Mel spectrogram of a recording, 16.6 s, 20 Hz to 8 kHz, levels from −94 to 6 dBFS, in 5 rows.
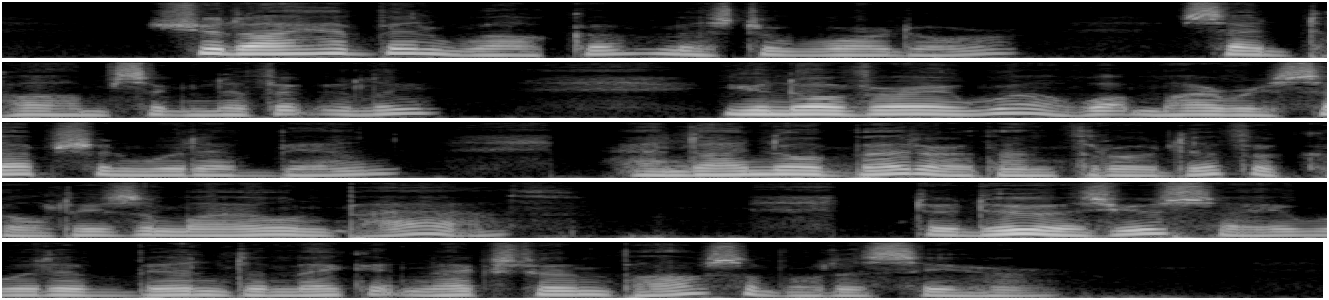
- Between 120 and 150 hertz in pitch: Yes, medium, 140 Hz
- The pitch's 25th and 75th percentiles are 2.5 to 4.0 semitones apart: Yes, average, 3.6 semitones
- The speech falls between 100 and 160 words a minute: No, average, 175 wpm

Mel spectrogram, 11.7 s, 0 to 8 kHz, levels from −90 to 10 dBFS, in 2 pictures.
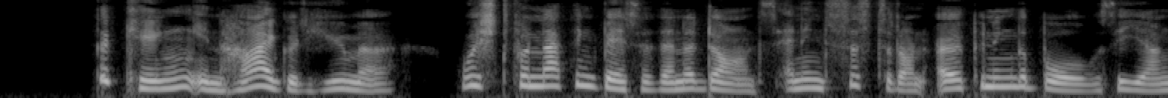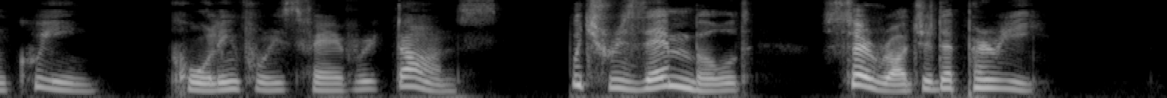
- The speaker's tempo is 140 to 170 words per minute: No, average, 180 wpm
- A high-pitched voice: Yes, high, 195 Hz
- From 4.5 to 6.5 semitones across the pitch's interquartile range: Yes, average, 5.2 semitones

